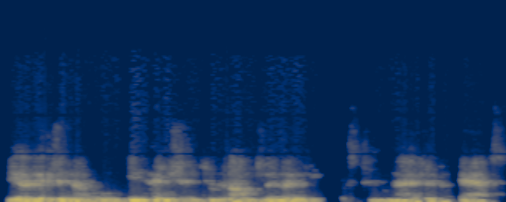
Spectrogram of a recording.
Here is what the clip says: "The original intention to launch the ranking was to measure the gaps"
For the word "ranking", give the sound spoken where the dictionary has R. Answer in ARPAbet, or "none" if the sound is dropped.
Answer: L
